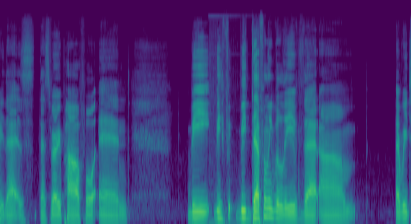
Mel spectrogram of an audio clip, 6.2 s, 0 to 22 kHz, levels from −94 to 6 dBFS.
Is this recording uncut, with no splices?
yes; 0 cuts

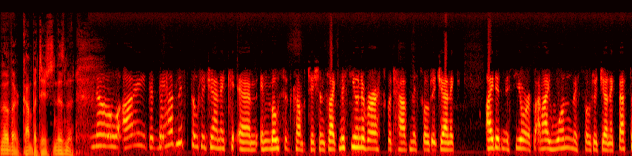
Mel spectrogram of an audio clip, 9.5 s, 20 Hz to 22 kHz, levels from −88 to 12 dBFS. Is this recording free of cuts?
no; 1 cut; at 3.5 s

